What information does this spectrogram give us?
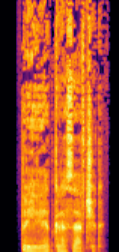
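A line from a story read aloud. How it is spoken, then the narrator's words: Low-voiced woman. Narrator (Russian): спросила она низким голосом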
